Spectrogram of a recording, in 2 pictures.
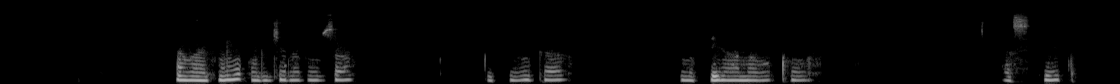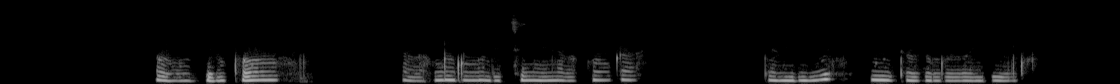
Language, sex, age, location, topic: Kinyarwanda, female, 36-49, Kigali, health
